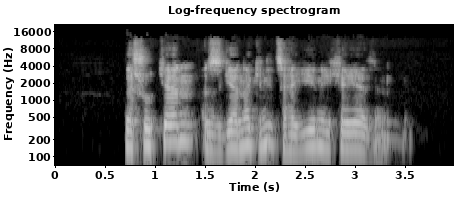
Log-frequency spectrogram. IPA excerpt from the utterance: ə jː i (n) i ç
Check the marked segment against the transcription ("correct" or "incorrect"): correct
